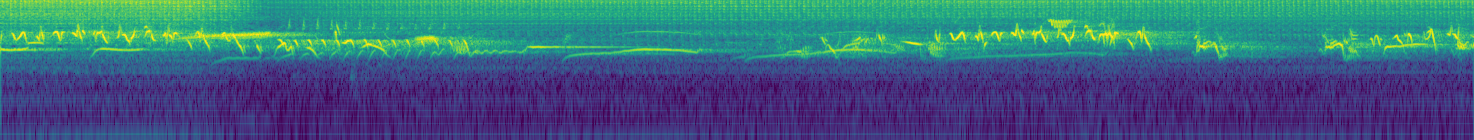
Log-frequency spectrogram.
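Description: Small birds chirping and twittering in a busy chorus of quick high chirps, with a few longer whistled notes. The chorus thins out briefly twice, about three and a half seconds in and again past six seconds.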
